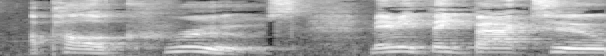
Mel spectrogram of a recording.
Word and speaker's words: Crews: And of course, Apollo's like, I guess he mispronounced his name. Apollo's like, it's Cruz. Apollo Crews.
